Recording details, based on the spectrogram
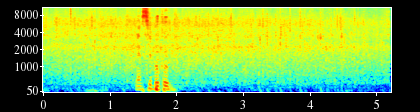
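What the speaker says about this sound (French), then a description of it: "je vais vous demander de l'applaudir parce que c'est un beau travail." An audience at a French history talk applauds, a steady wash of many hands clapping throughout, with a short spoken thank-you rising above it midway.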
